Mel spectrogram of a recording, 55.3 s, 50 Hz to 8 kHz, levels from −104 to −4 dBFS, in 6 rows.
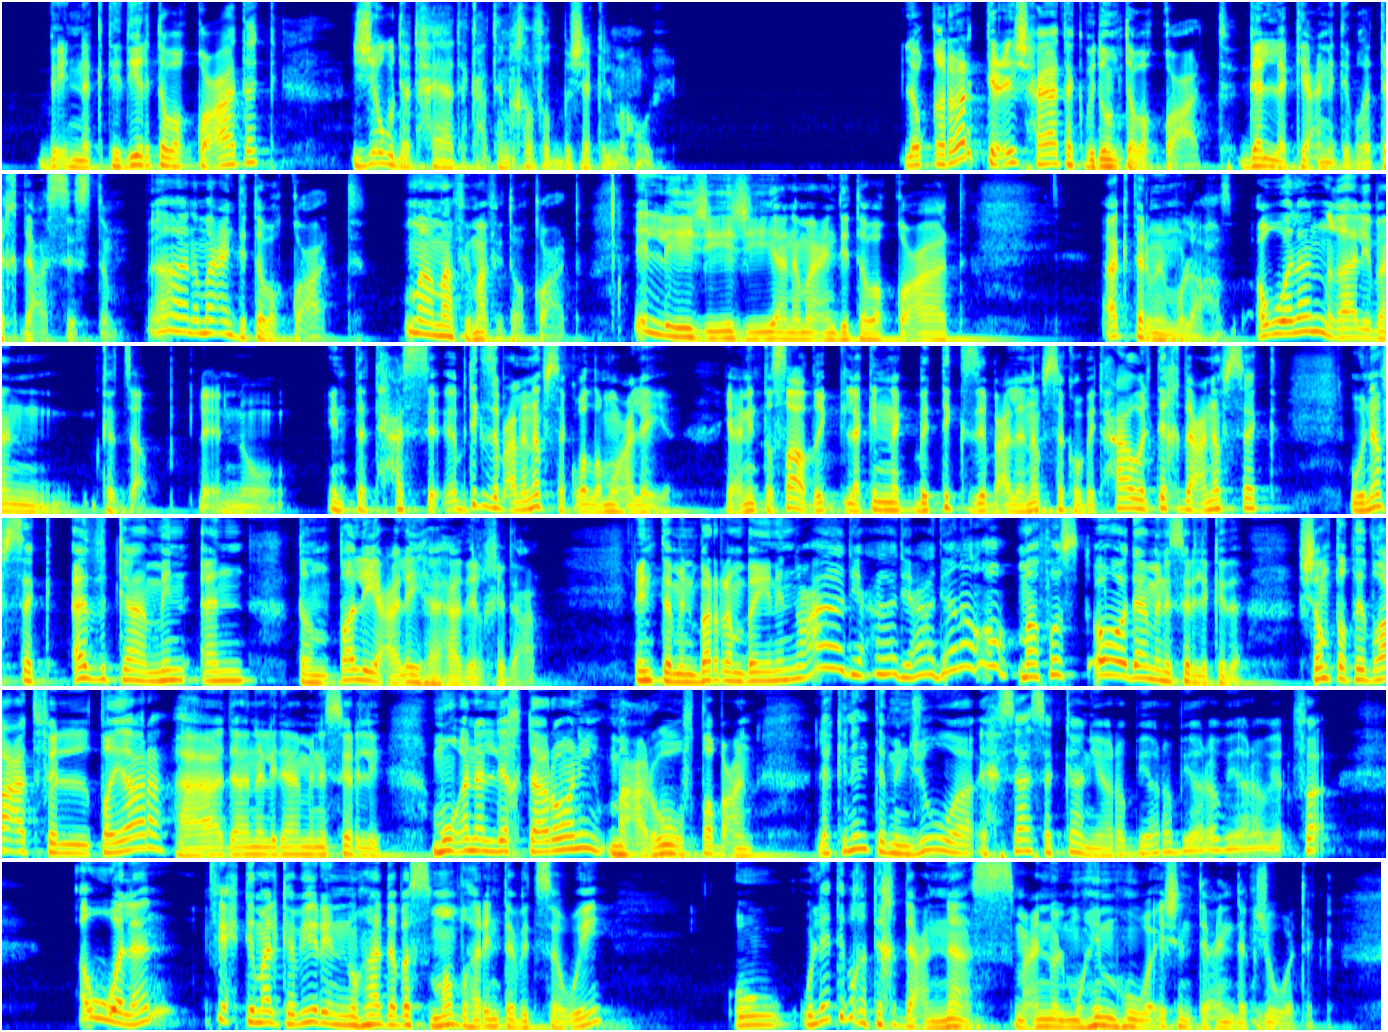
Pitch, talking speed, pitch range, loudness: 130 Hz, 155 wpm, 115-170 Hz, -33 LUFS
